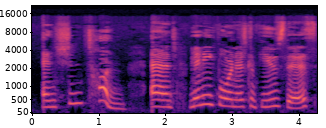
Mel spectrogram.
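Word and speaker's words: 신천: One is Sincheon, one is Sinchon. Yes. The one by Yonsei University is Sinchon, and the one by Jamsil down south, that is Sincheon.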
